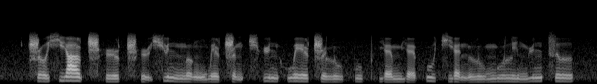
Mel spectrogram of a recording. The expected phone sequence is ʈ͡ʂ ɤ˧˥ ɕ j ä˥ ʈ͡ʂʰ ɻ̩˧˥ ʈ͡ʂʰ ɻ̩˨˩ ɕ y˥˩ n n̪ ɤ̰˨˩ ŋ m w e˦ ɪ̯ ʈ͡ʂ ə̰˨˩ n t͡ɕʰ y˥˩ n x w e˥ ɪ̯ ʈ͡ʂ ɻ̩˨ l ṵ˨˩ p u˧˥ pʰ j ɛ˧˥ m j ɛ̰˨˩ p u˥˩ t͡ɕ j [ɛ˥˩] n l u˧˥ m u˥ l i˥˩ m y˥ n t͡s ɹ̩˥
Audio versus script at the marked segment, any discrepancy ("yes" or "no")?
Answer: yes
